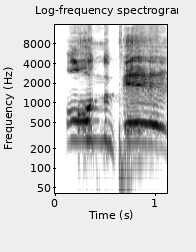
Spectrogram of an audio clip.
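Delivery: very high-pitched, put-on English accent. Asked by a co-host to redo the phrase in another voice, the speaker uses a put-on English accent. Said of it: "I'm just saying like a different English accent".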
